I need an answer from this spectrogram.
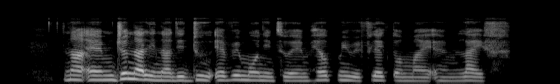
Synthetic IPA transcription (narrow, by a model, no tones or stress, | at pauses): naʔɛ̃md͡ʒɔnalinadeduʔɛvɹimɔnĩŋtʰuɛ̃mɦɛlp̚miɹiflɛk̚tɔ̃nmaɪʔɛ̃mlaɪf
